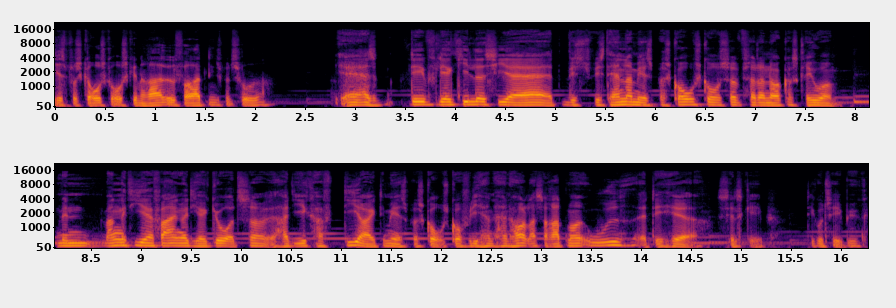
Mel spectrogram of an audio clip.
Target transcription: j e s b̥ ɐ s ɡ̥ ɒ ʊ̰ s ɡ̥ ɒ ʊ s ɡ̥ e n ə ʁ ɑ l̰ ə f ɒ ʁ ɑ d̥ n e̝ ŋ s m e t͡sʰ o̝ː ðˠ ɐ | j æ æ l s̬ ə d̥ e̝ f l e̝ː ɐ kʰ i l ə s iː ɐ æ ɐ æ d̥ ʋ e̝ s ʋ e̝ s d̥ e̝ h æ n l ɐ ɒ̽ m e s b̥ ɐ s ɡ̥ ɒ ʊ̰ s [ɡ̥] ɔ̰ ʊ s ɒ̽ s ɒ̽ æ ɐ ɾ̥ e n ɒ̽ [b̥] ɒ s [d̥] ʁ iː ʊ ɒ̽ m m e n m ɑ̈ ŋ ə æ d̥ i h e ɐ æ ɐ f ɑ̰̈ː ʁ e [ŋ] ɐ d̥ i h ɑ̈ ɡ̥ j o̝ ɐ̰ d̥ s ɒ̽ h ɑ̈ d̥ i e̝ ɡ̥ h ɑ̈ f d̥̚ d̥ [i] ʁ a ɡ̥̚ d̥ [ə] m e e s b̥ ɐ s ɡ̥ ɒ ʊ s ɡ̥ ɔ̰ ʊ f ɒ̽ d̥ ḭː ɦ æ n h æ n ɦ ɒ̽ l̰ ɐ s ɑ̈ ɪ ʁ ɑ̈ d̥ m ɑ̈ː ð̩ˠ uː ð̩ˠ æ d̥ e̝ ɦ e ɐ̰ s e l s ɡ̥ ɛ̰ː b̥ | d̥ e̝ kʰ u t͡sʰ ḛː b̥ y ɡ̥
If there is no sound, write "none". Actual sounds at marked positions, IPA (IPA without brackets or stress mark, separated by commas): ɡ̥, ɡ̥, ɡ̥, ŋ, i, ə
